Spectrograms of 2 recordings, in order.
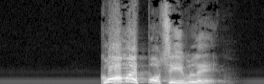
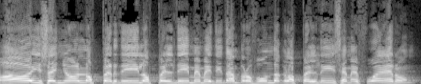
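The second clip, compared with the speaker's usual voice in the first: predicador desorientado. Retold or imitated. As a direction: imitate a preacher lamenting in a raised voice. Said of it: "levantó la cabeza y dijo". (predicador que se lamenta, imitado)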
